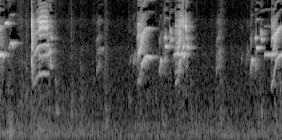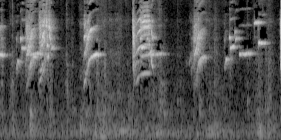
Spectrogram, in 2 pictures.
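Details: Female goldfinch calling to mate, with sharp, high, liquid twitters in clustered bursts. Short pauses separate them, and they sometimes come in quick pairs, about eight groups across eleven seconds, with little other noise.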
